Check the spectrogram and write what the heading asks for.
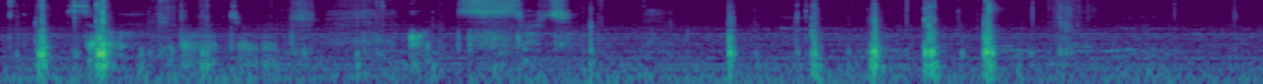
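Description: Butter slime worked by hand: it is poked and stretched, giving short sharp pops and clicks, about two a second in the second half, with a brief hiss about four seconds in.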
